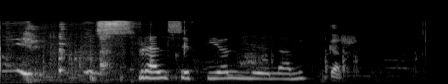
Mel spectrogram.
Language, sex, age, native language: Icelandic, female, 60-69, Icelandic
